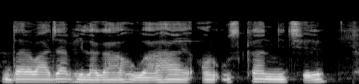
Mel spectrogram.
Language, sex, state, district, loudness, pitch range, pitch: Hindi, male, Jharkhand, Palamu, -14 LUFS, 110-120 Hz, 115 Hz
